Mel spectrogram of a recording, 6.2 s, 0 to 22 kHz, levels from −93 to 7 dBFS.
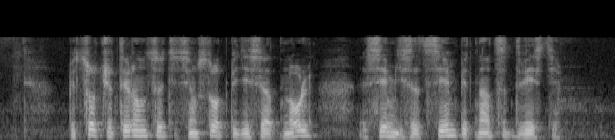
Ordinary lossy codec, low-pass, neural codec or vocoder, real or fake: MP3, 64 kbps; 7.2 kHz; none; real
